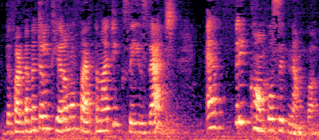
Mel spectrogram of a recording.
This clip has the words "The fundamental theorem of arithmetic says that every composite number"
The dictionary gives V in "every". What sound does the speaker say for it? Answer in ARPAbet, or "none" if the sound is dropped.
F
